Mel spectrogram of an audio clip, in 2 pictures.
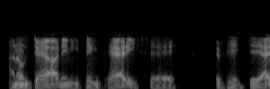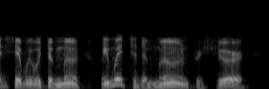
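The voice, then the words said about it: Imitates another person's voice. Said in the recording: “my Sam Harris impression.”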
